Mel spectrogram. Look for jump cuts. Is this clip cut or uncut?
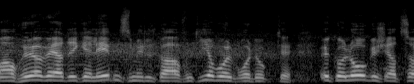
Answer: cut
